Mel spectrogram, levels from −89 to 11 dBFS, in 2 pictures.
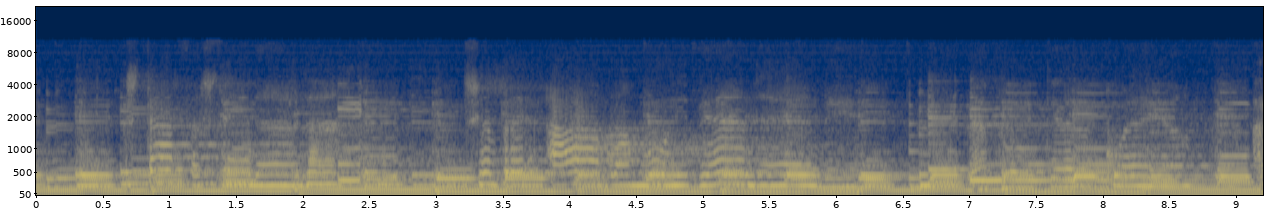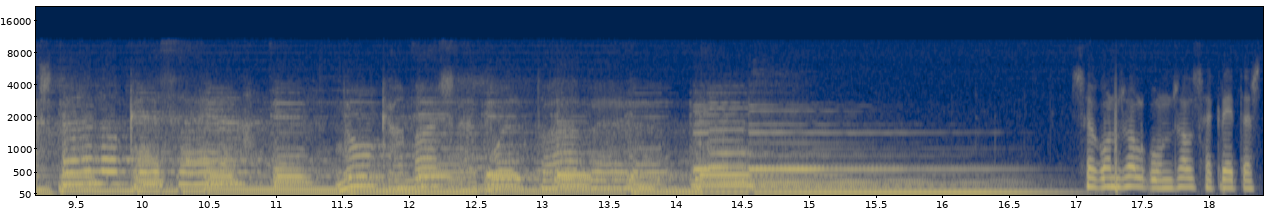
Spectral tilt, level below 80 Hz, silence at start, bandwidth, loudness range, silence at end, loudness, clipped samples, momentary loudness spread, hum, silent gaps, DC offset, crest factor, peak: -10 dB/octave; -28 dBFS; 0 s; 6 kHz; 3 LU; 0.05 s; -17 LUFS; under 0.1%; 5 LU; none; none; under 0.1%; 14 dB; -2 dBFS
